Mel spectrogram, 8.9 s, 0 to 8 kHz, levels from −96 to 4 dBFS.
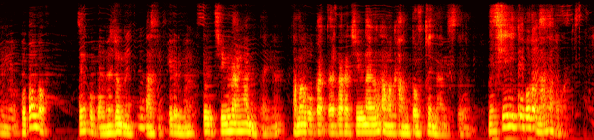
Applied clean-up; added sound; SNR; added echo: neural mask model DeepFilterNet 3.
